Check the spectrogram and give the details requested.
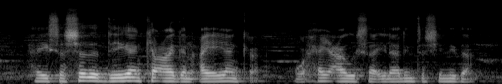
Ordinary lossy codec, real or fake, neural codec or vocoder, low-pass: MP3, 96 kbps; real; none; 14.4 kHz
